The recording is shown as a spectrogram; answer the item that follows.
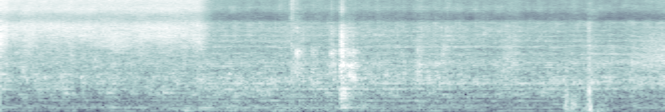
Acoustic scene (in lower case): restroom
